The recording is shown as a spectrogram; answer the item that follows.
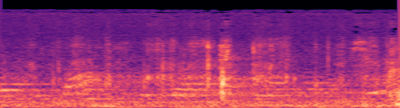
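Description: Hands pushing the rubber dust cover back over a motorcycle headlight's bulb socket: soft rubbing and handling sounds, with one sharp click about a second in.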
